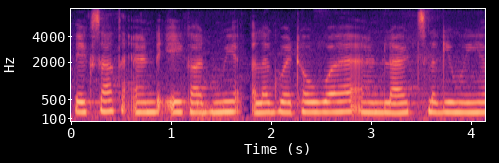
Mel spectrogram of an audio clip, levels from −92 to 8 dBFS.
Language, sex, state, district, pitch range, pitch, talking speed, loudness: Hindi, female, Uttar Pradesh, Shamli, 220-225 Hz, 220 Hz, 200 wpm, -12 LUFS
